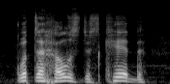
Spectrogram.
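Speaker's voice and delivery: ordinary delivery, nothing marked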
